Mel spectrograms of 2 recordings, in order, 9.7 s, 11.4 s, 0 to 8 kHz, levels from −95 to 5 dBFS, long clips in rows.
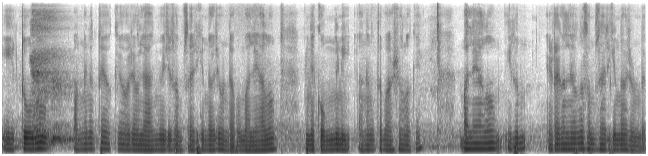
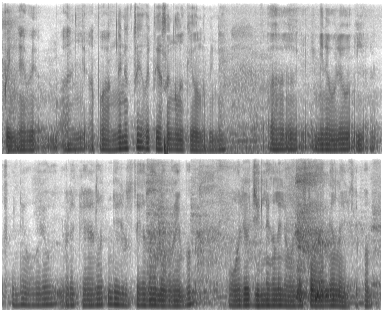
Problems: background sounds at intervals, low volume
